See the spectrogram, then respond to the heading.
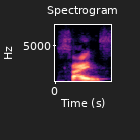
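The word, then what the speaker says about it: science: আরো একটা ওয়ার্ড আছে সায়েন্স। দেখছো? এস এর পরে সি আছে, সিটা সাইলেন্ট হয়ে গেছে, সায়েন্স, সায়েন্স। কিন্তু যদি এমনি তুমি চিন্তা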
